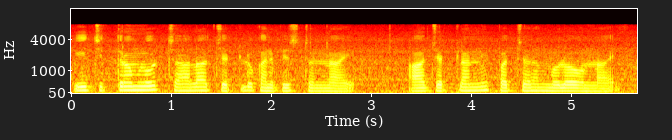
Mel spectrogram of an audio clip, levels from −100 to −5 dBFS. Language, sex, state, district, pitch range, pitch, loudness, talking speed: Telugu, male, Telangana, Hyderabad, 130-150 Hz, 135 Hz, -18 LUFS, 95 wpm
